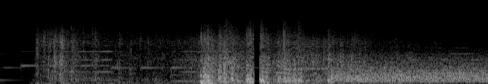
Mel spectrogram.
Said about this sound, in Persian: صدای رعد و برق زیاد و زیادتر شد و ابرهای تیره تمام آسمان را پوشاند.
